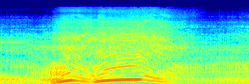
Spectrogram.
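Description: A chainsaw revs up and down in quick bursts as it cuts through a branch.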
